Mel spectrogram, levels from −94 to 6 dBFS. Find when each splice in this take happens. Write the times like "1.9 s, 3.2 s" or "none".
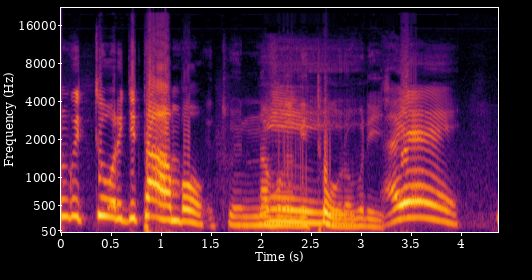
none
